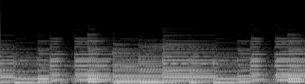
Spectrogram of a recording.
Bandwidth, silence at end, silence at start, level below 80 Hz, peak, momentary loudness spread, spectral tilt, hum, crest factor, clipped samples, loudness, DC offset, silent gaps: 5.4 kHz; 0 s; 0 s; -36 dBFS; -8 dBFS; 4 LU; -10.5 dB/octave; none; 14 dB; under 0.1%; -22 LUFS; under 0.1%; none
